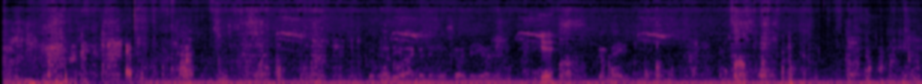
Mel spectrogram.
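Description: Two male American bully dogs growling while they fight, with rough, irregular snarls and a few short high calls through the scuffle.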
